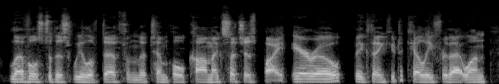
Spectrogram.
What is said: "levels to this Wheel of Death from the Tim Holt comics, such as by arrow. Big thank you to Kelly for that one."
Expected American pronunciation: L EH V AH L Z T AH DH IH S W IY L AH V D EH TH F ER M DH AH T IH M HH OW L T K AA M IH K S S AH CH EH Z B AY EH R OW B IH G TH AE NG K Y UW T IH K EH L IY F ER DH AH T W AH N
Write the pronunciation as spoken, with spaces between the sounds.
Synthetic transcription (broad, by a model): L EH V L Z T AH DH IH S W IY L AH V D EH TH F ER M DH AH T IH M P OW L K AA M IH K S S AH CH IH Z B AY EH R OW B IH G TH AE NG K Y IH T IH K EH L IY F ER DH AH T W AH N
